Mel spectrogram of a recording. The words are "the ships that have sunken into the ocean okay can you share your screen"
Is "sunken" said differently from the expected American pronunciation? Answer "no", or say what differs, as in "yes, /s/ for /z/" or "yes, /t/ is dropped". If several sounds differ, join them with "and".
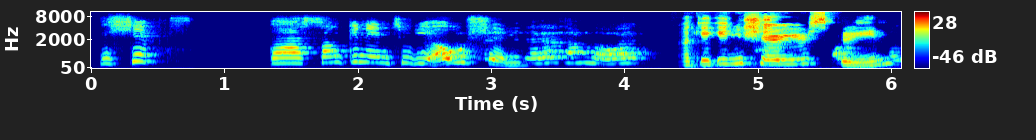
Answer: no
